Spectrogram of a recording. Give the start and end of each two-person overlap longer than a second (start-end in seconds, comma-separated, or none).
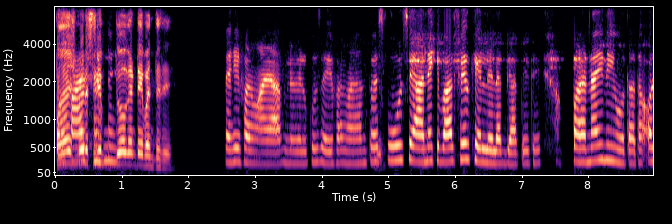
none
